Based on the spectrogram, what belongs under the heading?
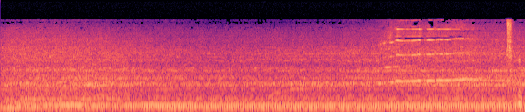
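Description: A whale call: long, eerie tonal moans and rising glides over a constant low rumble of background noise. Near the end, higher sweeping tones appear. Nobody speaks.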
